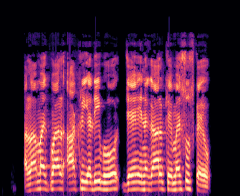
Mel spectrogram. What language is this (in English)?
Sindhi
